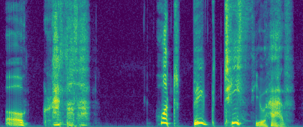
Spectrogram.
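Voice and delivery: put-on high, loud, slow frightened girl; frightened little girl. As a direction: cry out in growing alarm. Girl alarmed by teeth.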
